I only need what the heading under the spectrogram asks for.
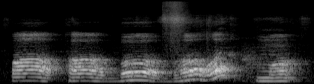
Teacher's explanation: ओष्ठ व्यंजन कहा जाता है जब हमारे दोनों होठ आपस में टकराते हैं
